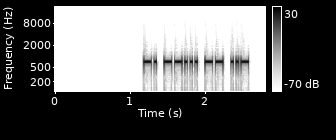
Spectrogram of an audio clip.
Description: Morse code, heard as a keyed tone, about 36 wpm, 700 Hz. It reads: N7MU
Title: USA Call Signs - 2x Character Spacing - 35wpm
